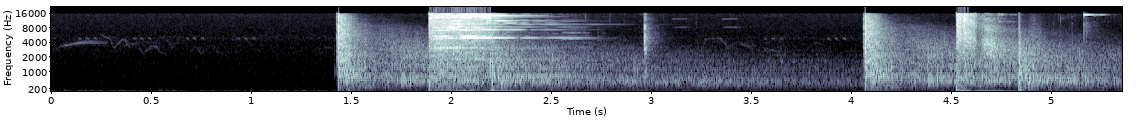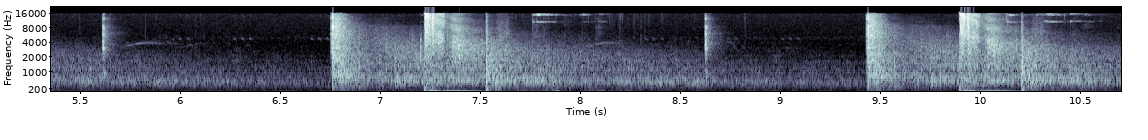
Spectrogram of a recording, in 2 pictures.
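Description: Bear Creek Arsenal AR-15 rifle fired from the bench in quick pairs: eight shots, two about half a second apart, each pair a few seconds after the last. Each shot is loud and sharp and trails off in a long echo.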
